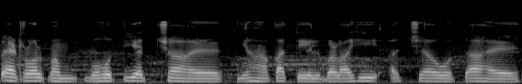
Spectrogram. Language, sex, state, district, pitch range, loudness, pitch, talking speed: Hindi, male, Uttar Pradesh, Jyotiba Phule Nagar, 140-155 Hz, -26 LUFS, 145 Hz, 160 wpm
